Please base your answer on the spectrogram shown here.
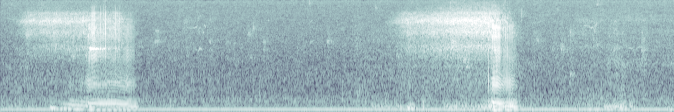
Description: A very tired cat snoring loudly.😊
